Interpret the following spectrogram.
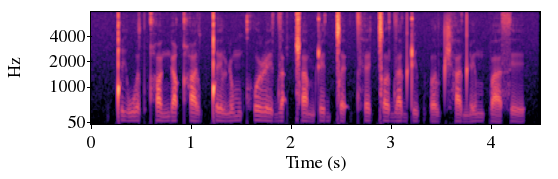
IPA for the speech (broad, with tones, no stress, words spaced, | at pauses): ǃi˧˩˧wu˧˩˧d qʰu˧˩˧mʲe˧˩˧qʰɛ˧˩˧l ǃe˧˩˧lɳo˦˨mkʰo˦˨ɭe˧˩˧ da˦˨ʔǁa˧˩˧mʈe˦˨dǀɛ˧˩˧ʔ tʰɛ˦˨ǀʌ˦˨da˦˨d ʈi˧˩˧pʔʌ˧˩˧lt͡ʃʰa˦˨d ɳe˦˨m pa˧˩˧se˧˩˧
